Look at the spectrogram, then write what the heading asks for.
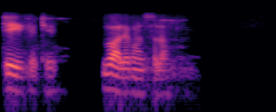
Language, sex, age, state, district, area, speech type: Urdu, male, 18-30, Delhi, South Delhi, rural, conversation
